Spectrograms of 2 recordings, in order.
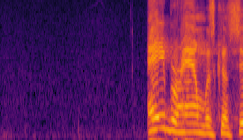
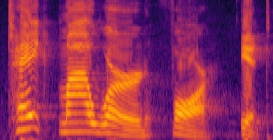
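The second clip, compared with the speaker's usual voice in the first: slow deliberate; much slower than usual. Shown as a demonstration.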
